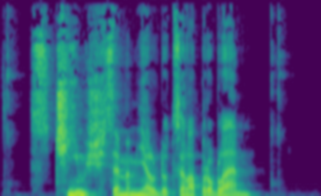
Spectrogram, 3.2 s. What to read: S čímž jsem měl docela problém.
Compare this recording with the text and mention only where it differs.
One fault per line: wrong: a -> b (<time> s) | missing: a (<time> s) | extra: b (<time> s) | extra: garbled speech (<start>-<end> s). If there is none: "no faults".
no faults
